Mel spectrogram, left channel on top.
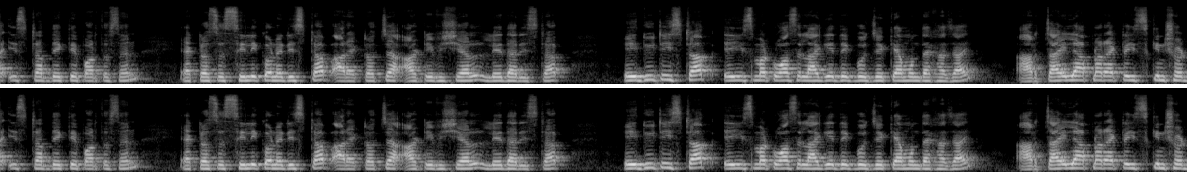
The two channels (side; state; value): both; identical; correlation 1.00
